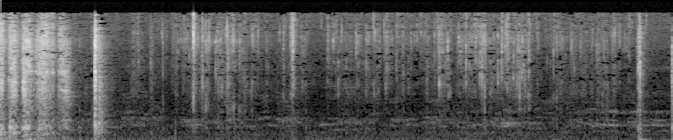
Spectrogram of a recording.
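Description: Artichokes being trimmed by hand: crackling rustle and snapping of tough artichoke leaves and a paring knife, loudest in the first second with a sharp click just after, then faint scattered clicks and rustles.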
